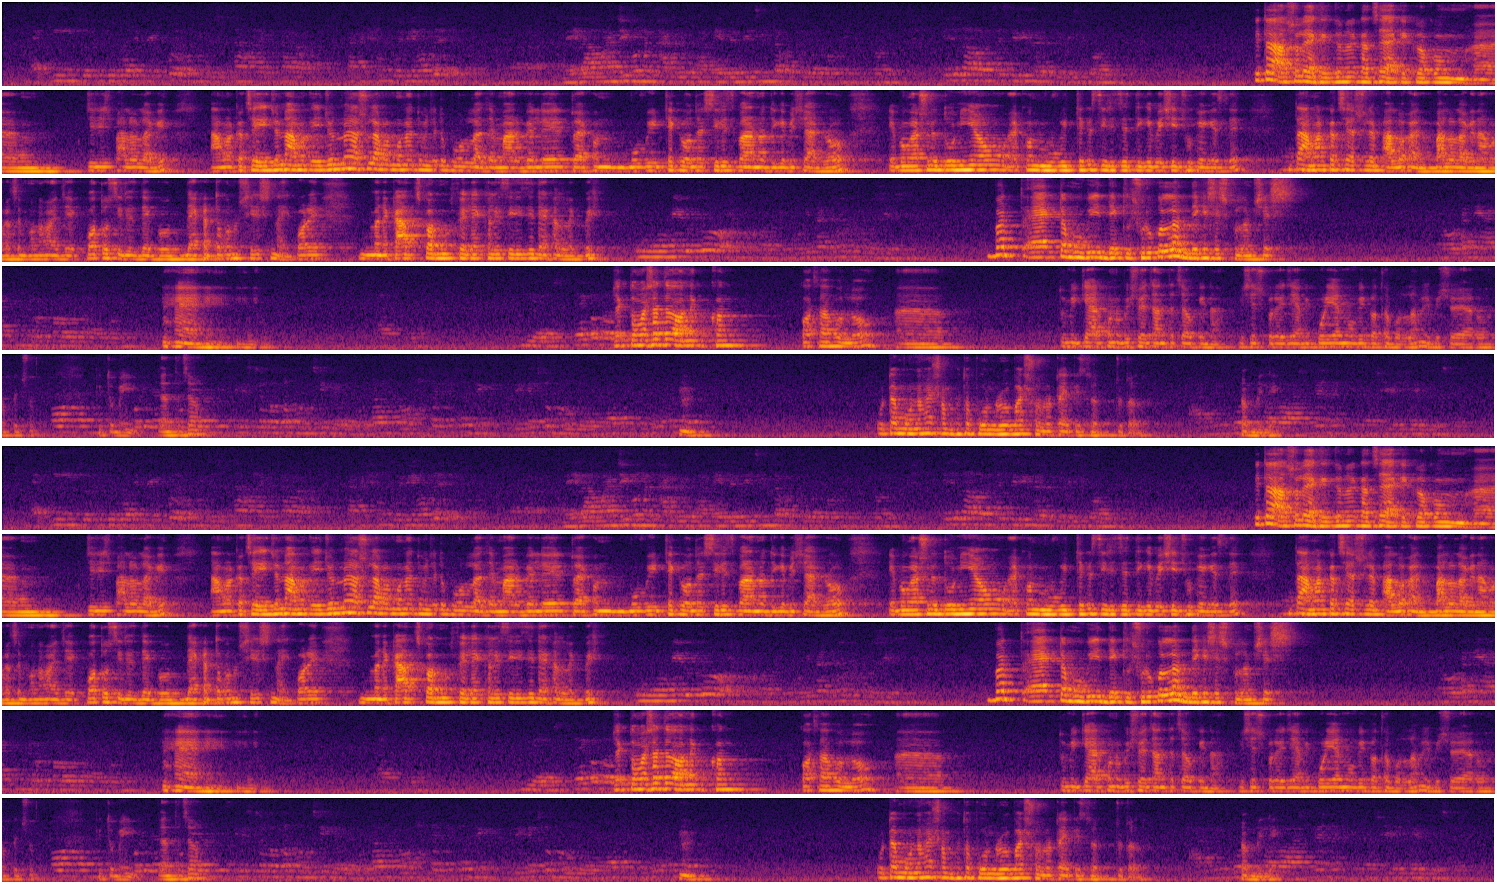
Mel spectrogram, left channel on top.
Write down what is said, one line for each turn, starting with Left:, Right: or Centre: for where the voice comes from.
Left: একই চরিত্রগুলাকে দেখবো এবং এদের সাথে আমার একটা কানেকশন তৈরি হবে এবং বা, মানে এরা আমার জীবনে থাকবে মানে আমি এদের নিয়ে চিন্তা করতে পারবো অনেকদিন ধরে এই জন্য আমার কাছে সিরিজ আর কি বেশি ভালো লাগে তো
Right: এটা আসলে এক একজনের কাছে এক এক রকম আম, জিনিস ভালো লাগে আমার কাছে এই জন্য আমা- এই জন্য আসলে আমার মনে হয় তুমি যেটা বললা যে মার্ভেলের তো এখন মুভির থেকে ওদের সিরিজ বানানোর দিকে বেশি আগ্রহ এবং আসলে দুনিয়াও এখন মুভির থেকে সিরিজের দিকে বেশি ঝুঁকে গেছে
Left: হ্যাঁ
Right: তা আমার কাছে আসলে ভালো হয় ভালো লাগে না আমার কাছে মনে হয় যে কত সিরিজ দেখবো দেখার তো কোনো শেষ নাই পরে মানে কাজকর্ম ফেলে খালি সিরিজই দেখার লাগবে
Left: মুভিও তো অসংখ্য আছে মুভি দেখারও তো কোনো শেষ নাই
Right: বাট একটা মুভি দেখলে শুরু করলাম দেখে শেষ করলাম শেষ
Left: ওটা নিয়ে আর চিন্তা করতে হবে না এরকম
Right: হ্যাঁ হ্যাঁ হ্যাঁ
Left: আচ্ছা। ইয়েস দেখো তাহলে
Right: যে তোমার
Left: মুভি
Right: সাথে অনেকক্ষণ কথা হলো আহ তুমি কি আর কোনো বিষয়ে জানতে চাও কিনা বিশেষ করে এই যে আমি কোরিয়ান মুভির কথা বললাম এই বিষয়ে আর অন্য কিছু
Left: ও হ্যাঁ হ্যাঁ
Right: কি তুমি
Left: কোরিয়ান
Right: জানতে
Left: কোরিয়ান
Right: চাও
Left: যে সিরিজটার কথা বলছিলে ওটা দশটা এপিসোড দেখেছো বললে ওটা টোটাল কয়টা
Right: হুম
Left: এপিসোড
Right: ওটা মনে হয় সম্ভবত পনেরো বা ষোলোটা এপিসোড টোটাল
Left: আর এরপরে
Right: সব
Left: কি
Right: মিলে
Left: আরো আসবে নাকি এটা শেষ হয়ে গেছে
